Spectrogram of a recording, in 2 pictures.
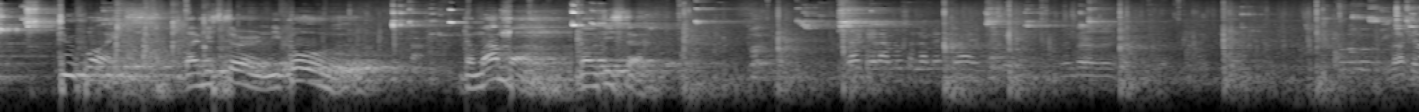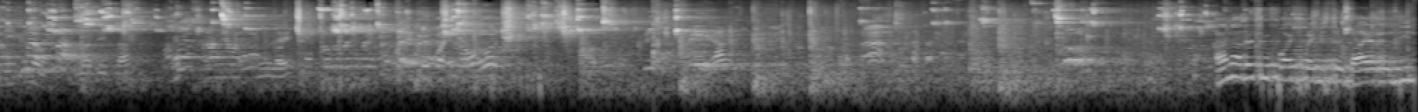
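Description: Young men shout and call out across the gym.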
